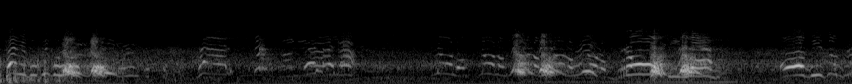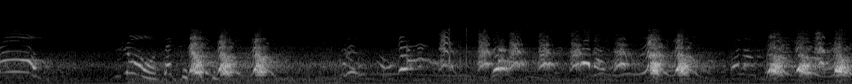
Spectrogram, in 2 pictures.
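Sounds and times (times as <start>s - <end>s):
dog barking: 0.6s - 1.3s, 2.6s - 2.8s, 5.1s - 7.1s, 10.4s - 11.4s, 12.0s - 15.6s, 16.2s - 17.0s.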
